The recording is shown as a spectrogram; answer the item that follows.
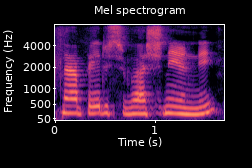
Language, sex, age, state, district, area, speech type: Telugu, female, 45-60, Andhra Pradesh, Nellore, urban, spontaneous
